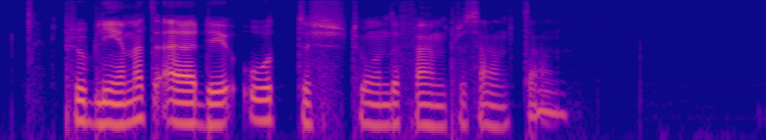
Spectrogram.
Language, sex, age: Swedish, male, 16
